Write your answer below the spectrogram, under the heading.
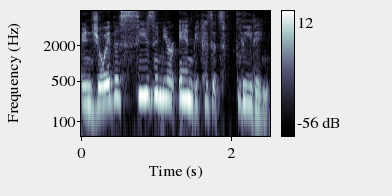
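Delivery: ordinary talk, nothing marked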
